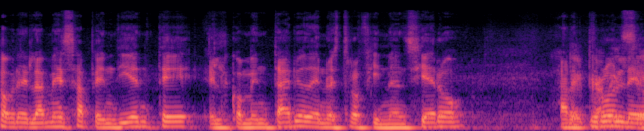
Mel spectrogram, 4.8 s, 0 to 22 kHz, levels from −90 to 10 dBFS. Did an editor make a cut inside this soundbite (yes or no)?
no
